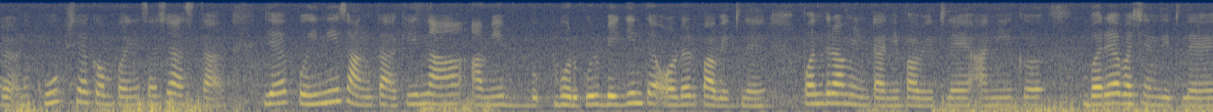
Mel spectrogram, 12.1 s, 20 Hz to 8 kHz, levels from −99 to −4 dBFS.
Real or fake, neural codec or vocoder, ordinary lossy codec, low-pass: real; none; none; 7.2 kHz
